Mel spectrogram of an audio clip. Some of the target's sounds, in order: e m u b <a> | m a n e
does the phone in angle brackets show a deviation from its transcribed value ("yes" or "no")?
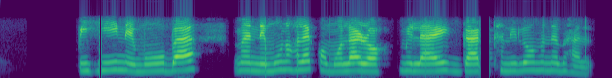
no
